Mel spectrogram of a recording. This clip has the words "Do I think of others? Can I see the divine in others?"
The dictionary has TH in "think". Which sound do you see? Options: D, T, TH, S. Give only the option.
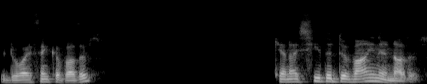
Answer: TH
